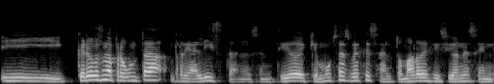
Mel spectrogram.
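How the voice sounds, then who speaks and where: A man with a Spanish accent speaks at a moderate pace and fairly high pitch, with ordinary pitch variation. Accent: Spanish (Spain). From Spain. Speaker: development bank official. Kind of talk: Q&A answer in a webinar. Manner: halting, repeats words.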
